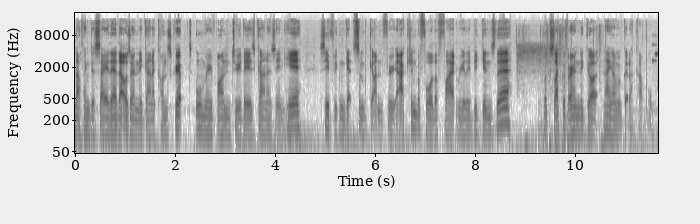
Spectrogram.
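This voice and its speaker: The speaker uses fairly even intonation while music plays in the background. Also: man, moderate pace. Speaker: gaming YouTuber. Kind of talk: game weapon showcase commentary. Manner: casual.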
